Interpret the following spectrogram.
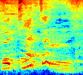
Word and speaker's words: petite: Et après, là, par exemple, petite, E après la consonne T, on dit T. Le T existe.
